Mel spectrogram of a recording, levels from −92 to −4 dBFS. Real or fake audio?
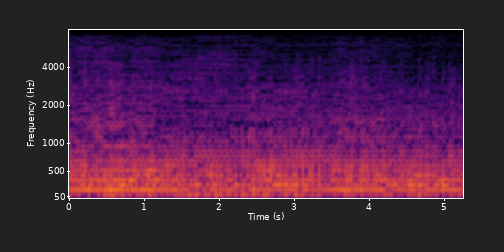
fake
